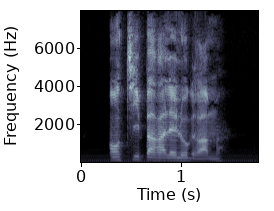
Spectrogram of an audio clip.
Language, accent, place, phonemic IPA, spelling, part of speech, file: French, France, Lyon, /ɑ̃.ti.pa.ʁa.le.lɔ.ɡʁam/, antiparallélogramme, noun, LL-Q150 (fra)-antiparallélogramme.wav
- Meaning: antiparallelogram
